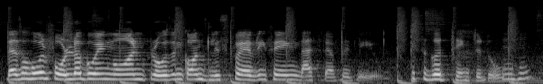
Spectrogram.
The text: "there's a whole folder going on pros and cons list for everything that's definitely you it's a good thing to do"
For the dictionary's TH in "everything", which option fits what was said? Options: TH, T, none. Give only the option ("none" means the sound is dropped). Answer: T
